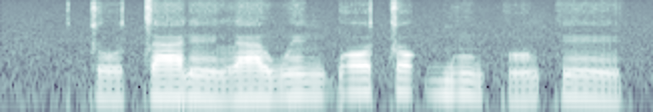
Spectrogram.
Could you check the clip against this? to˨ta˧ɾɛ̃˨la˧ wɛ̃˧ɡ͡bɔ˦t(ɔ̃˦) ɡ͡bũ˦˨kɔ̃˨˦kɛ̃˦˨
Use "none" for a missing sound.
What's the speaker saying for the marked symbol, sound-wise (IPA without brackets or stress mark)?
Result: ɔ˦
